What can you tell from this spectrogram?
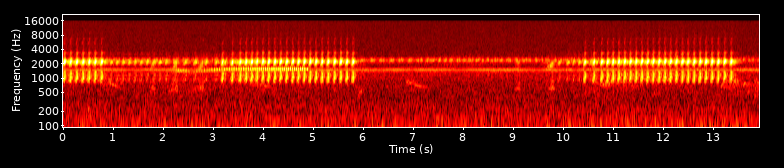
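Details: Tree frogs singing in a pond on a mid-April night in North-East Italy: loud bursts of rapid, rattling pulses, three choruses of roughly one to three seconds each, over steady, continuous high trilling from mole crickets.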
